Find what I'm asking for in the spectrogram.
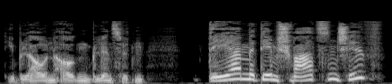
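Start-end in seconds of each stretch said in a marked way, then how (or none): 2.1-3.9 put-on high, slow child's voice; high-pitched boy, impressed; curious boy. A narrator's reading. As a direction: ask it slowly in a high boyish voice.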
